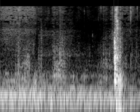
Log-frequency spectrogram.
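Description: A steady low hum, then a car door shutting with a single thump near the end.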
